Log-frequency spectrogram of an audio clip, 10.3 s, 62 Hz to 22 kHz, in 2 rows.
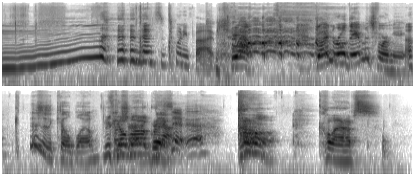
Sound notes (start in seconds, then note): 1.0 laughing; 3.0 all laugh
